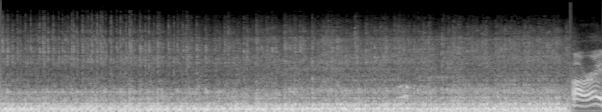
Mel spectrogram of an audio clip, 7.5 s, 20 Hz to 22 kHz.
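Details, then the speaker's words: 1982 Chevy G20 van V8 with Extreme Energy 268 cam, new timing chain and gears, and Flowtech 200cc heads, just after cam break-in: deep, loping idle with rhythmic chop, no ticking or knocking; healthy normal lopey idle. "The engine's got some snap to it. Got a really healthy lope at idle."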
